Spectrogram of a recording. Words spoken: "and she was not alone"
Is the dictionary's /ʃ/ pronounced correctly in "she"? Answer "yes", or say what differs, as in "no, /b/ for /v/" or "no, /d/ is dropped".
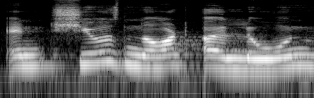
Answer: yes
